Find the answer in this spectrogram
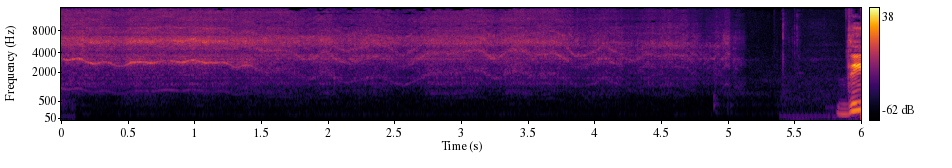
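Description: Small cordless electric screwdriver whining as it drives a screw into wood, its pitch wavering with the load, fading away about five seconds in.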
